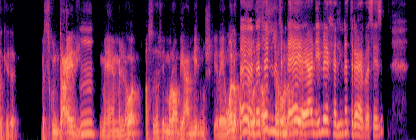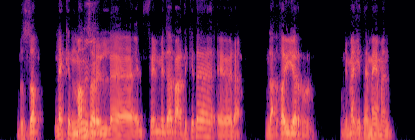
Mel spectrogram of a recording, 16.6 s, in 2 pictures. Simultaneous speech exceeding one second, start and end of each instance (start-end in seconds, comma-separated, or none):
4.8-6.1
